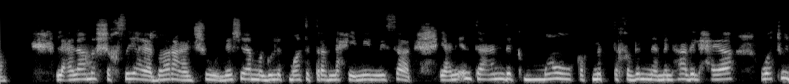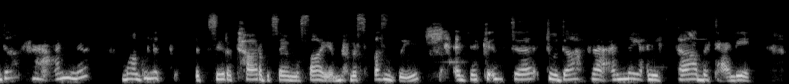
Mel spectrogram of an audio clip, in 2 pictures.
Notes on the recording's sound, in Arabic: تسجيل لمساحة ابن رشد الأسبوعية على منصة تويتر.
